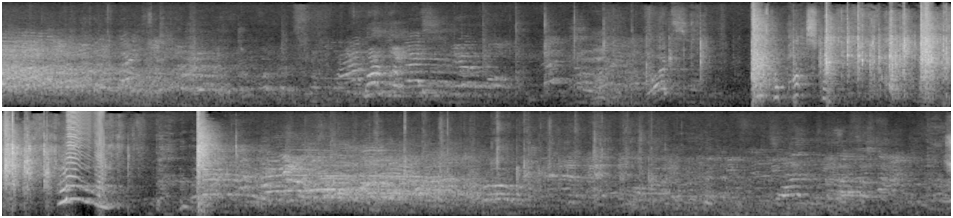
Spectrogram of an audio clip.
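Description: A crowd chatters and murmurs.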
